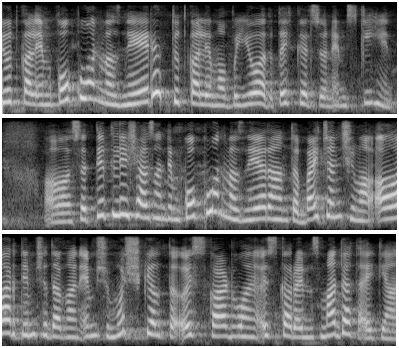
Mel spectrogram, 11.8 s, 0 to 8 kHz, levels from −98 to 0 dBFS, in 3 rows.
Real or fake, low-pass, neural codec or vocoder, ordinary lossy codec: fake; 7.2 kHz; codec, 44.1 kHz, 7.8 kbps, Pupu-Codec; none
